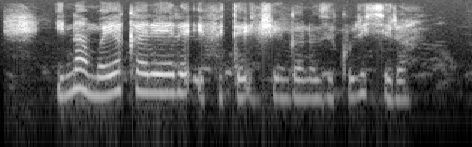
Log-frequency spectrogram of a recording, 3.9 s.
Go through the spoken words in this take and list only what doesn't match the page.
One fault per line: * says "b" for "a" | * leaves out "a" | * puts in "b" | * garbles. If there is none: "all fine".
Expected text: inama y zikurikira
* puts in "akarere ifite inshingano"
